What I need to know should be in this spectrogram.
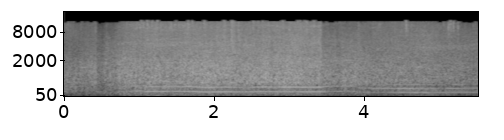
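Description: Tyres skid and spray over loose gravel.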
